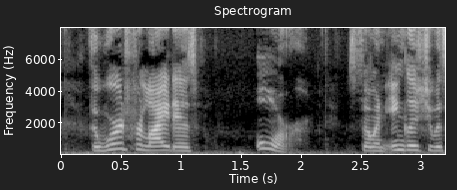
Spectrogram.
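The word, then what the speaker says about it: אור: When we look at the word light in Hebrew, the word for light is or. So in English you would spell it O-R.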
